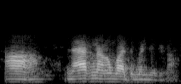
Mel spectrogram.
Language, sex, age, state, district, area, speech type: Tamil, male, 18-30, Tamil Nadu, Thoothukudi, rural, conversation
